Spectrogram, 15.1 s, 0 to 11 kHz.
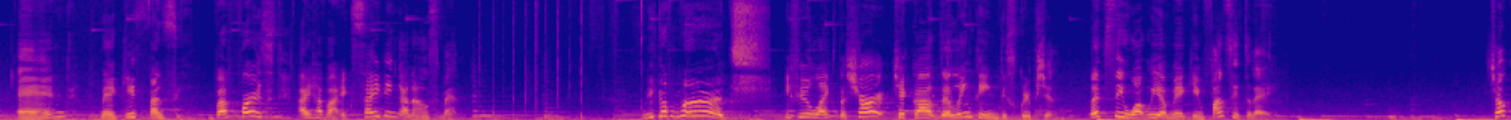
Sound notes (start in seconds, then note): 4.7 hands tapping; 13.1 mischievous music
